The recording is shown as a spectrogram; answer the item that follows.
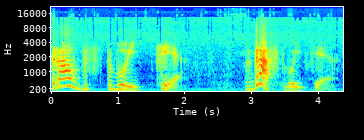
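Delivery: slow, low, careful, drawn-out Здравствуйте, sound by sound. Teaching Tom a Russian greeting, saying it again with slow careful pronunciation. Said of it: "I'll say it again more slowly".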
